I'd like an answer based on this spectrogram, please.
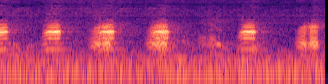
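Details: Boreal digging frogs give short, nasal, bleating notes, repeated about every two-thirds of a second, from a wetland beside an ecology and environment education centre in Gwanggyo, Suwon, South Korea.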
